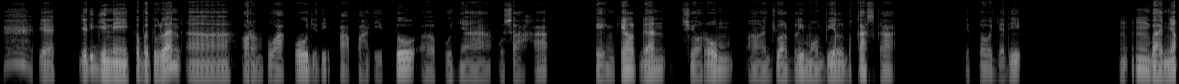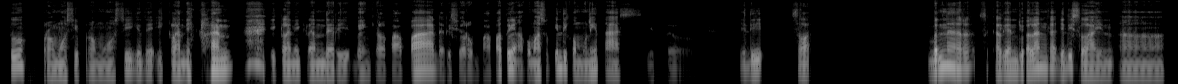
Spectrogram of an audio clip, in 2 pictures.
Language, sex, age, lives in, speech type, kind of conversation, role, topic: Indonesian, male, 35-39, Indonesia, conversation, podcast, guest, Bagaimana cara kamu mengubah hobi menjadi peluang usaha?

